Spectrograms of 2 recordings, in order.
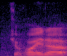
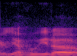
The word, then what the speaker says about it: Jehoiada: of the high priest of jehoiada or yahuwita or however you want to pronounce his name that works yep so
